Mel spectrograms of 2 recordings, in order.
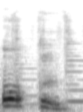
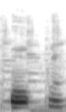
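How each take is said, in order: First: The first syllable is level, the second low. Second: The first syllable is low, the second level. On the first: It means rope. "re, do" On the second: It means sea. "do, re. Do, you put your voice down. Re is flat"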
